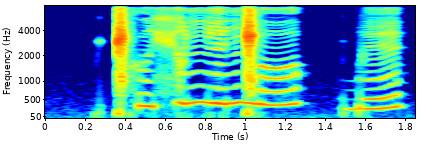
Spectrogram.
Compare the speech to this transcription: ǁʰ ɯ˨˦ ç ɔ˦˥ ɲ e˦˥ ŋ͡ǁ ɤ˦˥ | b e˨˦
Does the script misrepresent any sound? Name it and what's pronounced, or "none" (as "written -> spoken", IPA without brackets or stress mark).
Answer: none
